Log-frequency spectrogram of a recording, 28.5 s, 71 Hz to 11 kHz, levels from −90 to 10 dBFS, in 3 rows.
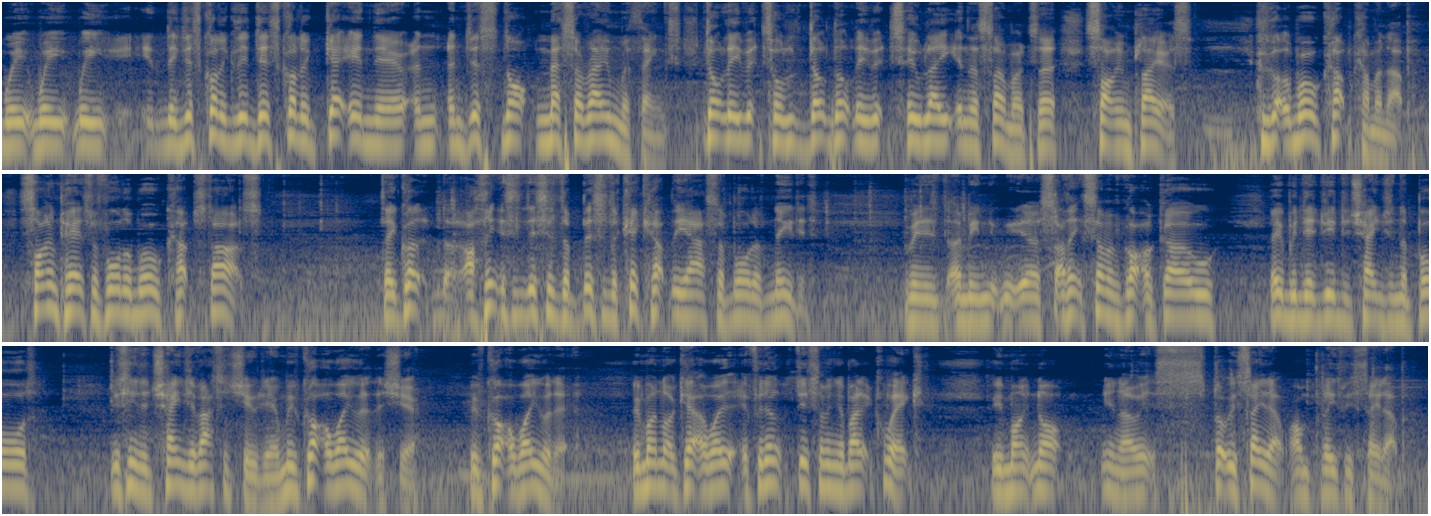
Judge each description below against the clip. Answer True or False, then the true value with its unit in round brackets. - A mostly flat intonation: False (3.7 semitones)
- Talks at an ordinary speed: False (305 wpm)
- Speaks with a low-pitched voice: False (150 Hz)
